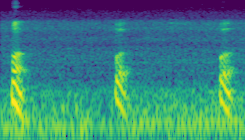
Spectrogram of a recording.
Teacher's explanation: प प प तेव्हा प दोन्ही ओठ एकामेकांना जुळतात · जेव्हा अक्षरे आपण उच्चारतो तेव्हा आपल्या ओठांचा एकामेकांना स्पर्श होतो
